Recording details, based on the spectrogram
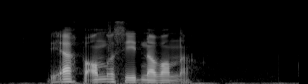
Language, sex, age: Norwegian, female, 20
